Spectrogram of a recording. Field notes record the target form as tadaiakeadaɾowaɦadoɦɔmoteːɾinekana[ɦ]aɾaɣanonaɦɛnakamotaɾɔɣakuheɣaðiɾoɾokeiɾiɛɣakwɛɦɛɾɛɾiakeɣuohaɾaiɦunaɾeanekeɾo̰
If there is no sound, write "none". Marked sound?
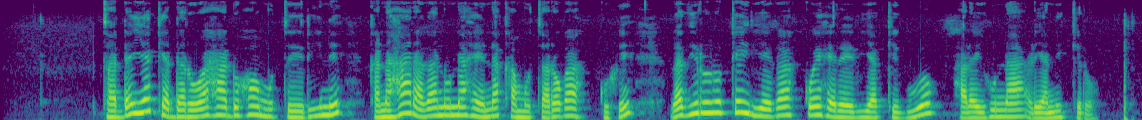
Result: ɦ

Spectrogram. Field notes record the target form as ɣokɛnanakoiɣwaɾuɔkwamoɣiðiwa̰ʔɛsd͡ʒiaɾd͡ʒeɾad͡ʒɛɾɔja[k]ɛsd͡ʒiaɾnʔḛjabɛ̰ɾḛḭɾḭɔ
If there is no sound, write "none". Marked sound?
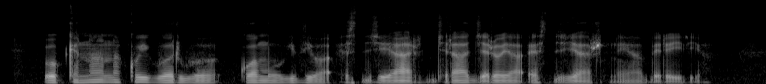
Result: ʔ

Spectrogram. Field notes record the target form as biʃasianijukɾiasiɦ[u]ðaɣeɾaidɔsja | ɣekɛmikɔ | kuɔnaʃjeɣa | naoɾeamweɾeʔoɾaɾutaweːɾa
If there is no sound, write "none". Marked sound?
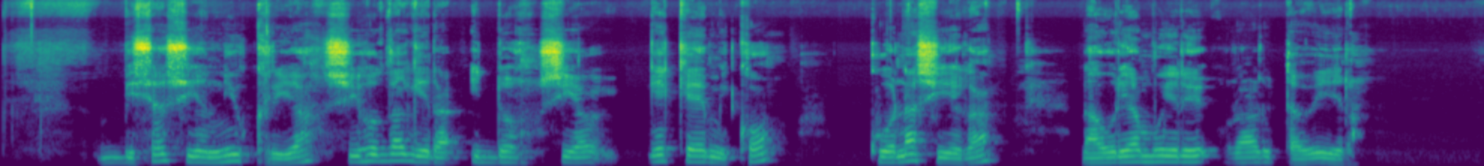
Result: o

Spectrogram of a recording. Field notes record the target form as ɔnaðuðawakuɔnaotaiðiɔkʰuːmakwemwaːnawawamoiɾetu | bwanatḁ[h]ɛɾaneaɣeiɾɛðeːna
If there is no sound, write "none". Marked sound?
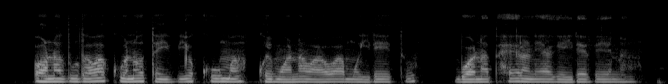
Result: h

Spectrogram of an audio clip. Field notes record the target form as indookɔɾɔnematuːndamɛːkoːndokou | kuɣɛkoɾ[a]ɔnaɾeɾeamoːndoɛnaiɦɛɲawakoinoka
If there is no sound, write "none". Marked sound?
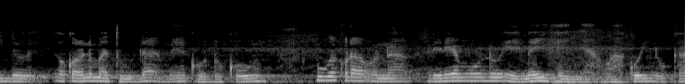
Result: a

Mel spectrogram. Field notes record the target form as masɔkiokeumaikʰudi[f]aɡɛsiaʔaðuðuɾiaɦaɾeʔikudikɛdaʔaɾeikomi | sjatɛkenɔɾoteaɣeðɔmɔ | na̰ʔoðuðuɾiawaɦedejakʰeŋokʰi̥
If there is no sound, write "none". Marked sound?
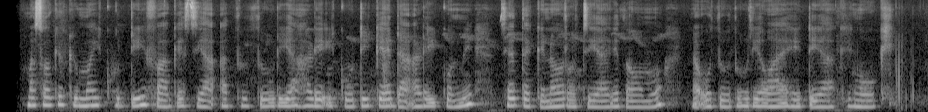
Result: f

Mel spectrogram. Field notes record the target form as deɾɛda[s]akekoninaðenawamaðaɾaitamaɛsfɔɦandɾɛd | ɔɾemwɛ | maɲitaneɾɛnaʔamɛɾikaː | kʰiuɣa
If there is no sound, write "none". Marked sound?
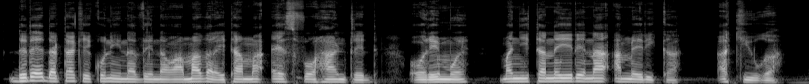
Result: t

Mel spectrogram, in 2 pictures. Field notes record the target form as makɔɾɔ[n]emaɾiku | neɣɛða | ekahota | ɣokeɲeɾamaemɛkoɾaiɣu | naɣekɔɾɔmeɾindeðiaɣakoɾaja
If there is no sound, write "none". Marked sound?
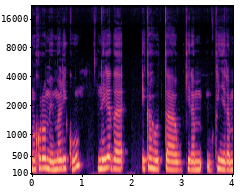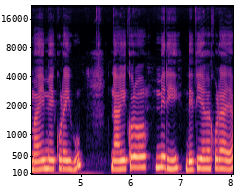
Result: m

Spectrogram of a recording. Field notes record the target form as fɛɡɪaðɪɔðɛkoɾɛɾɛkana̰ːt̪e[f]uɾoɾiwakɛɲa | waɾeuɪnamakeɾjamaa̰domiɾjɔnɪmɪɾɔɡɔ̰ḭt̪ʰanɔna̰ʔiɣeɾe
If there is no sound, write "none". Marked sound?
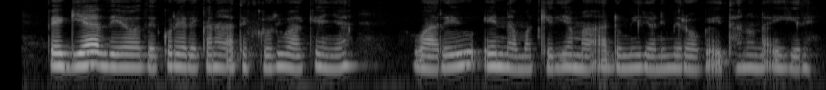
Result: f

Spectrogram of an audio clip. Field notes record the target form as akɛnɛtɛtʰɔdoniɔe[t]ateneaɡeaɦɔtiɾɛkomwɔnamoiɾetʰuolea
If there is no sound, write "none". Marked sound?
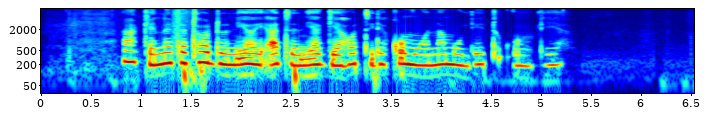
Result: ʔ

